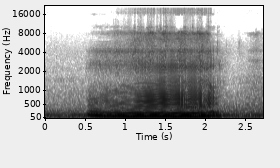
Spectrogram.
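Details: A sleeping bulldog gives one long, deep, rattling snore lasting over a second and a half; ordinary rhythmic snoring.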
